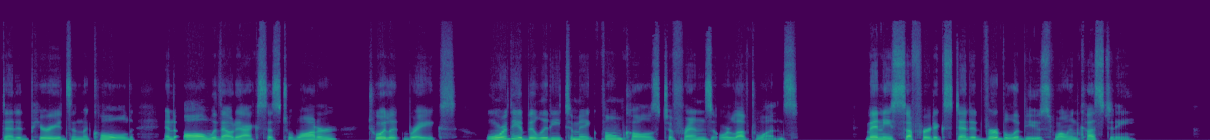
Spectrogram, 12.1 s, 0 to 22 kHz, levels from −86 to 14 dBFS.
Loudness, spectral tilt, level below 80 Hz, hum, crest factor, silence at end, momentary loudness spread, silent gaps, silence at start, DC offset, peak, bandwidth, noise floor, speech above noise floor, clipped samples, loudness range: -26 LUFS; -5.5 dB/octave; -68 dBFS; none; 20 dB; 0.8 s; 13 LU; none; 0.05 s; under 0.1%; -6 dBFS; 19 kHz; under -90 dBFS; over 64 dB; under 0.1%; 2 LU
